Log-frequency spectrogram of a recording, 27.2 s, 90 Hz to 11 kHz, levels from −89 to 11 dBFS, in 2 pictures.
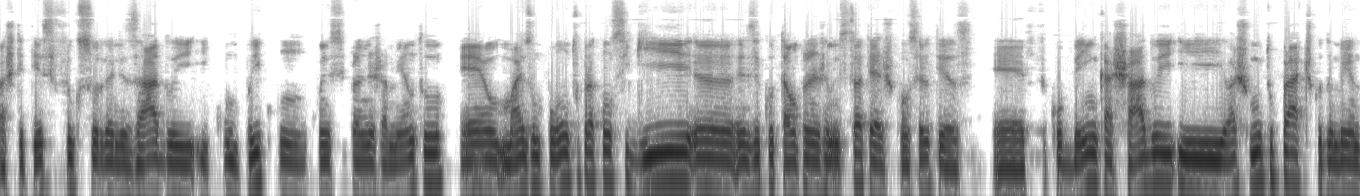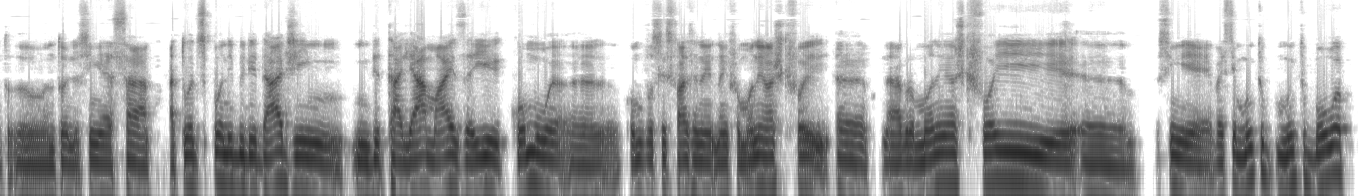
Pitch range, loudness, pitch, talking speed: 105-120 Hz, -15 LUFS, 110 Hz, 165 wpm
